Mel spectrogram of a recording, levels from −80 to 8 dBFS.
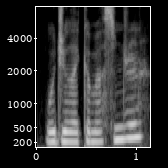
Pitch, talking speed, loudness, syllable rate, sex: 235 Hz, 260 wpm, -14 LUFS, 7.5 syllables/s, female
